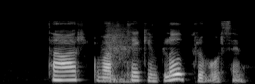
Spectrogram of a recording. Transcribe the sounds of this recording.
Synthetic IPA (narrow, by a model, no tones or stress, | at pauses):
θaɾvaɾ̥t̪ʰɛːcɪmploːwðpʰɾʏvṵɾ̥θḛm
